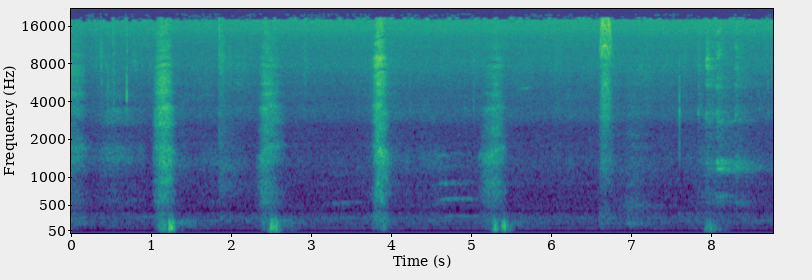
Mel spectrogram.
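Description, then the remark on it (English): Slow, audible breaths repeat at a steady pace, about six soft whooshing inhales and exhales from a group of people breathing with eyes shut, with no one speaking. “You're all breathing very quietly.”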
